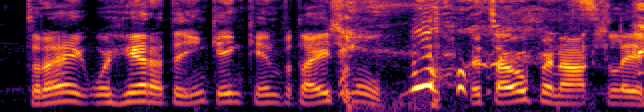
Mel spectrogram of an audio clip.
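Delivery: put-on accent that sounds Scottish. Introducing the Ink Invitational, the speaker slips into an accent that sounds Scottish. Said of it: "Why do you sound Scottish?".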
